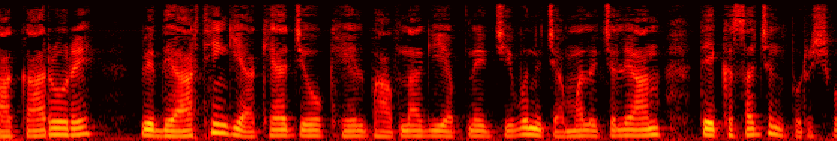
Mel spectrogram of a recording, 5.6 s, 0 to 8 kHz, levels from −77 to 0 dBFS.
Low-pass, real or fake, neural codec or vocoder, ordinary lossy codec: 7.2 kHz; real; none; none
